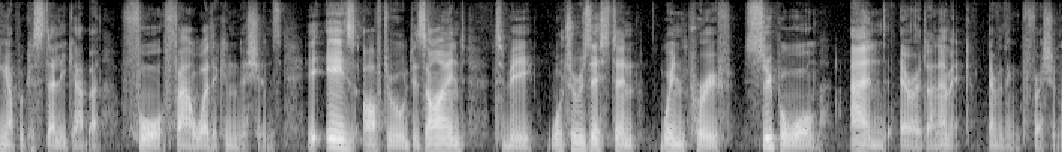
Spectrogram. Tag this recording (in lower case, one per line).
speech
